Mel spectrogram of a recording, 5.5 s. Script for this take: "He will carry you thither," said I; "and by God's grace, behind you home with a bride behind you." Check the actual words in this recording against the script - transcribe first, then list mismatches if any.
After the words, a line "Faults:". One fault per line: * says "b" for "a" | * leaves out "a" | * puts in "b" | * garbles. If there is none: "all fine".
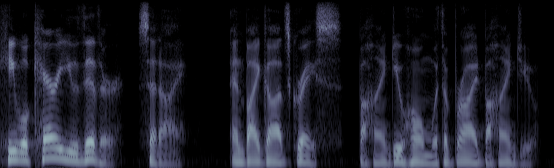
"He will carry you thither," said I; "and by God's grace, behind you home with a bride behind you."
Faults:
all fine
